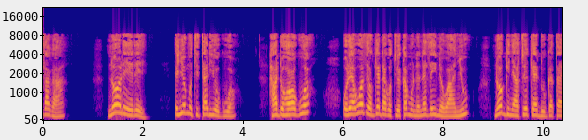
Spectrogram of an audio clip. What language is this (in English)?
Kikuyu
